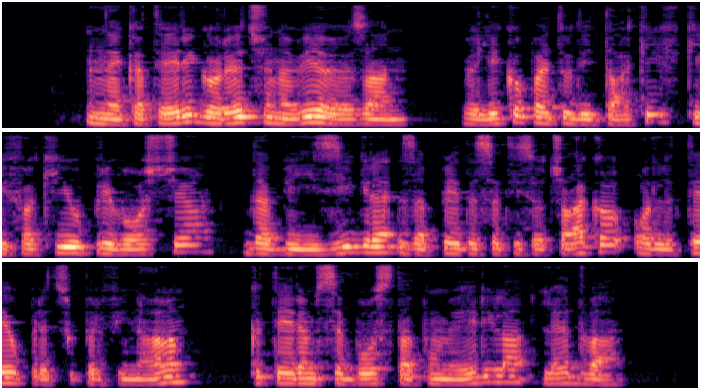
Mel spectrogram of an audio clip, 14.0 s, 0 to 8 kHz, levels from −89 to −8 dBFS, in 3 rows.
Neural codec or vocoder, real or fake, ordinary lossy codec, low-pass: none; real; none; 7.2 kHz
